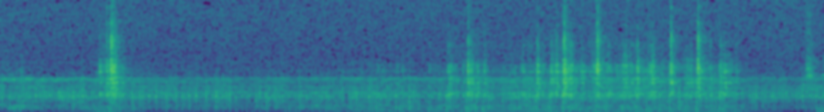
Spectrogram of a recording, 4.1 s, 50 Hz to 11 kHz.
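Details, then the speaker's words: Stewart Warner R514 tube radio on a bundle-of-wire antenna: weak, noisy station sound with a buzzy rattle on every loud passage; speaker cone is damaged and rattling, making it unlistenable. "rattling away that's what we get from a bundle"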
